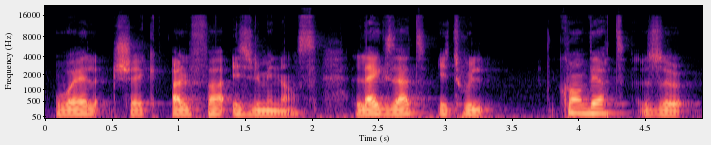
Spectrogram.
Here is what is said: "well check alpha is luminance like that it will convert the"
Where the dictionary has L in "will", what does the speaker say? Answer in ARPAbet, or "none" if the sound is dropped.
L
